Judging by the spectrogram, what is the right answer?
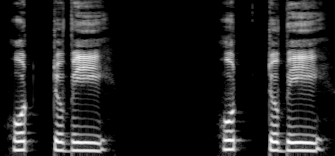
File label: "hottope", Muscogee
